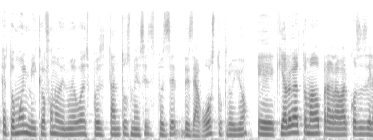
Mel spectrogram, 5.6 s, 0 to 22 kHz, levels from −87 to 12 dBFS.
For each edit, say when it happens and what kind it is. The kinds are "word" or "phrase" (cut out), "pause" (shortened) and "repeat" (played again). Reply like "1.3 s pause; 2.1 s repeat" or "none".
3.8 s pause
